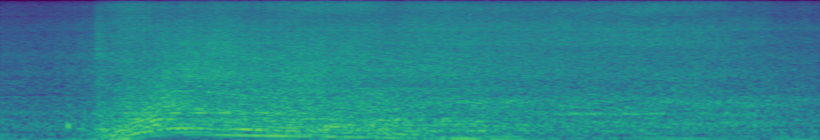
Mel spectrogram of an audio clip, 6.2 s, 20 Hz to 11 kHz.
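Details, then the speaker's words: 2010 Dodge Nitro 4.2 L, bank 2, codes for cylinder 4 misfire, multiple misfire and catalyst efficiency: engine revs hard from idle but turns ragged and uneven at wide open throttle, cylinders 4 and 2 fine until full throttle, cylinder 4 misfiring. "Now this is my problem number 4, and now this is number 2, and you know, they're all pretty much okay until I do wide open."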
